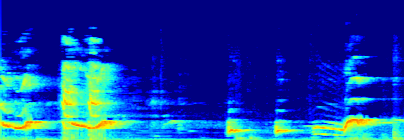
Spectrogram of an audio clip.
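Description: A masked laughingthrush gives loud, clear whistles, first a rapid rising-and-falling burst, then short separate notes ending in a long upswept whistle. A faint low background hum runs throughout.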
